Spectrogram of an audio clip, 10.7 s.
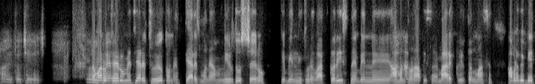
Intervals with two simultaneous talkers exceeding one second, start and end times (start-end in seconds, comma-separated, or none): none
